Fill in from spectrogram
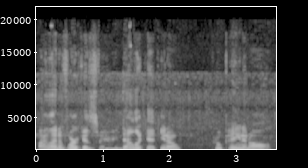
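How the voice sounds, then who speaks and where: A man's voice: on the low side, sing-song, moderate pace, slight background noise. A man voicing a shady, folksy merchant in a game, flirty and cagey with salesman patter. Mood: sly, flirty.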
